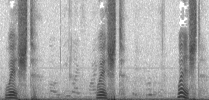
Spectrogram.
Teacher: And sh sound gets followed by a T sound. · Wish ends in the sh sound, which is unvoiced.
